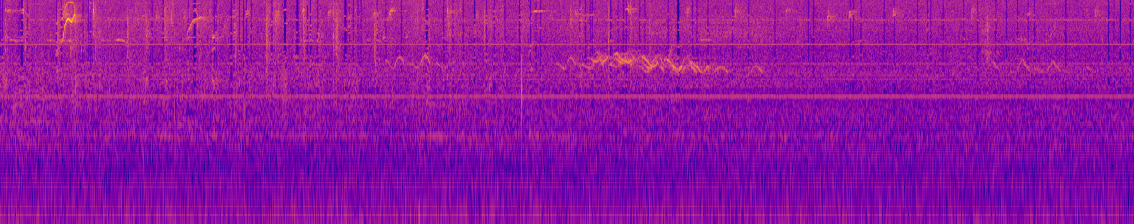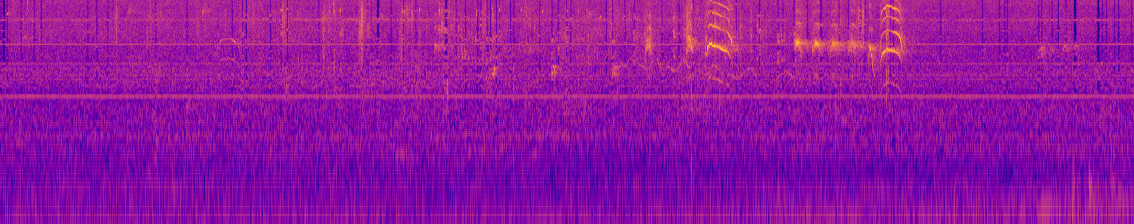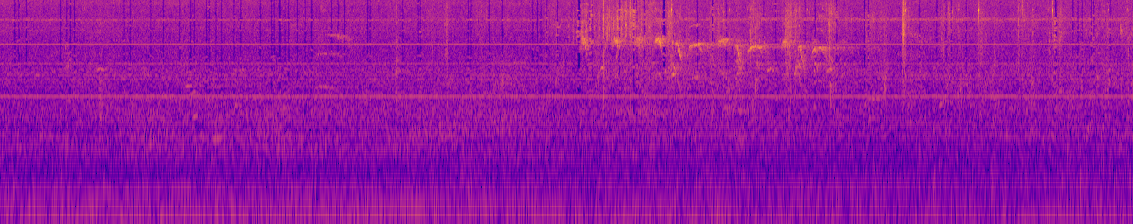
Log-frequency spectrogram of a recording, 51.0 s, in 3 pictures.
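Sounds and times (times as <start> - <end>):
small birds chirping: 0.0 - 31.0, 38.1 - 51.0
steady low rumble: 0.0 - 51.0
bird warbling call: 23.5 - 30.7.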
